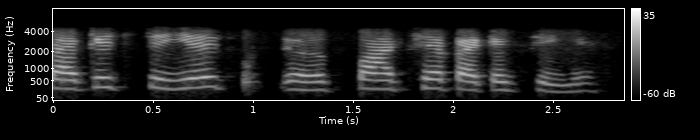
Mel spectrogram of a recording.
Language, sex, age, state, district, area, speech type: Urdu, female, 18-30, Delhi, North West Delhi, urban, conversation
